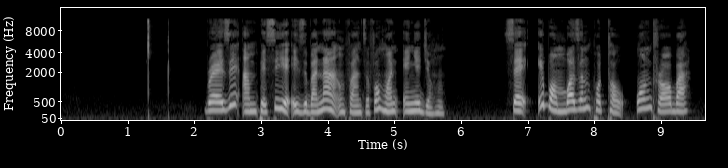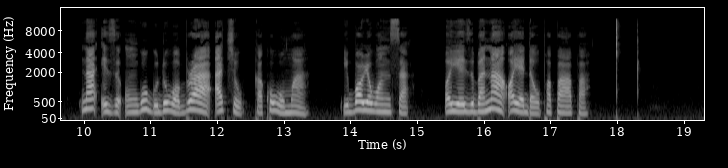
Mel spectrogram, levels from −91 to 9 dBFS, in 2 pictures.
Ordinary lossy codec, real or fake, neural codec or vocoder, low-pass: MP3, 48 kbps; real; none; 14.4 kHz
